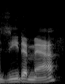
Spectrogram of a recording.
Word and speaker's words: zetamath: original CTC videos and hear them calling me zetamath. uh, because that is how you say zeta in British.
